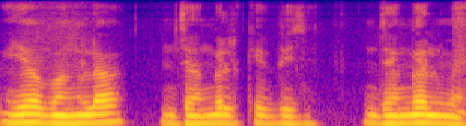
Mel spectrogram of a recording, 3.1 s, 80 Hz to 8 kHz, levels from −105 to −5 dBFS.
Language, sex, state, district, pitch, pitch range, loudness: Hindi, male, Chhattisgarh, Kabirdham, 135 Hz, 130-140 Hz, -16 LUFS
